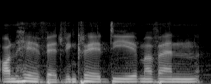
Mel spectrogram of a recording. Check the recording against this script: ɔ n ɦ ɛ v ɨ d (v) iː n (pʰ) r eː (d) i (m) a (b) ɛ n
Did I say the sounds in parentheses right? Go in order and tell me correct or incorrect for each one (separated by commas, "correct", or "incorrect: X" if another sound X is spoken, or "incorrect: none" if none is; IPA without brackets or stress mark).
correct, incorrect: kʰ, correct, correct, incorrect: v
